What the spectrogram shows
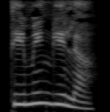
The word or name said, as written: ತಿಮಿಂಗಿಲ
